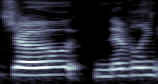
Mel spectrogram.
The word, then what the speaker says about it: Jo Nivling: bit about yourself gosh okay my name is Joe nibling ISO um and now we know why Lenora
